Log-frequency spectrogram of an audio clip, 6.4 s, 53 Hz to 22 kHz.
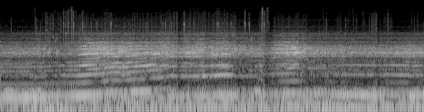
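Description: Nissan R33 Skyline GT-R's twin-turbo straight-six heard from inside the cabin at speed over a heavy drone. The engine note climbs steadily for a couple of seconds under acceleration, then breaks about four seconds in and falls away.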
